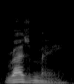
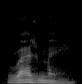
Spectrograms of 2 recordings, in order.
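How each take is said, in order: The two takes are said the same way.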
